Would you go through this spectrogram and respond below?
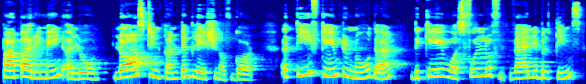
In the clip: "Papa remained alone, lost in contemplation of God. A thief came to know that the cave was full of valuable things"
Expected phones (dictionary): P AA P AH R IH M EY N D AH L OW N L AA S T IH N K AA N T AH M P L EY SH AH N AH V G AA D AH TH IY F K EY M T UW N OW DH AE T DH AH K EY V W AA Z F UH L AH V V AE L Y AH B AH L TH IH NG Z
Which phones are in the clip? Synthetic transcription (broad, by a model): P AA P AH R IH M EY N D AH L OW N L AA S T IH N K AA N T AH M P L EY SH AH N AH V G AA D AH T IY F K EY M T UW N OW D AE T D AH K EY V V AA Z F UH L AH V V AE L Y AH B AH L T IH NG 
